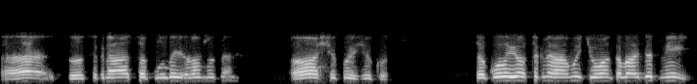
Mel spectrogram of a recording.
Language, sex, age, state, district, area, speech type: Kashmiri, male, 30-45, Jammu and Kashmir, Srinagar, urban, conversation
